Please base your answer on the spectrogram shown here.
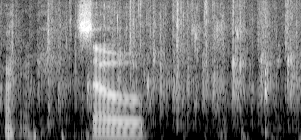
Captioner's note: audience applauds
